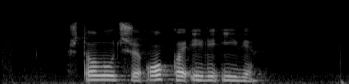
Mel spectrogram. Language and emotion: Russian, neutral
